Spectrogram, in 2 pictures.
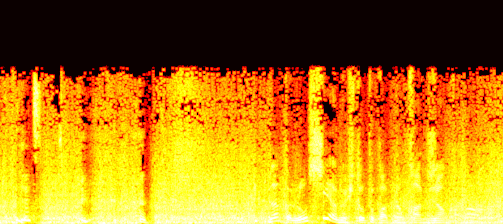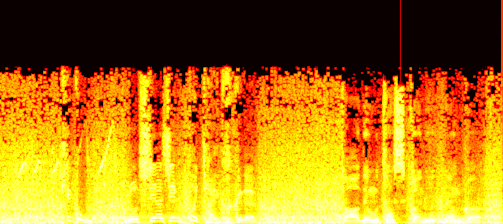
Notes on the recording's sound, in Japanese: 鴨川で収録してみたところ、風が強くてノイズがあります。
